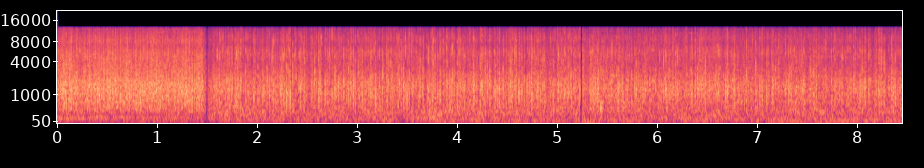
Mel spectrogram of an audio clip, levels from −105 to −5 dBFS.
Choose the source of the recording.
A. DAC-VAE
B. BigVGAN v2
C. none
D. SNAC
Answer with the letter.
C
